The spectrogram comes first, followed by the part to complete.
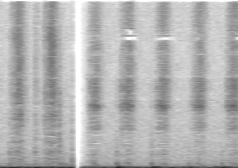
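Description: Colored pencil shading on sketchbook paper, close up: quick back-and-forth scratchy strokes at about three a second. The sound cuts out for an instant just under a second in.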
